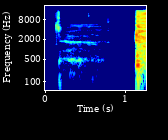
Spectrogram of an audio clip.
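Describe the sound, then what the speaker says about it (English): A single sharp cough from a man, close and loud, after a brief soft throat sound in an otherwise quiet room. "I knew I wouldn't be able to get through this without coughing a little bit"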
